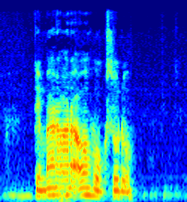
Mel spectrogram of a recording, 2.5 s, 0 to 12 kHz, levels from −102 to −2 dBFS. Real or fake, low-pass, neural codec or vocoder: fake; 9.9 kHz; vocoder, 22.05 kHz, 80 mel bands, Vocos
